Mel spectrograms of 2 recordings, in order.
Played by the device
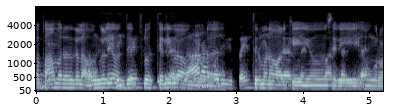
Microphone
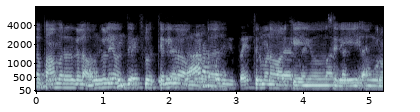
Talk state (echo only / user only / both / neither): echo only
